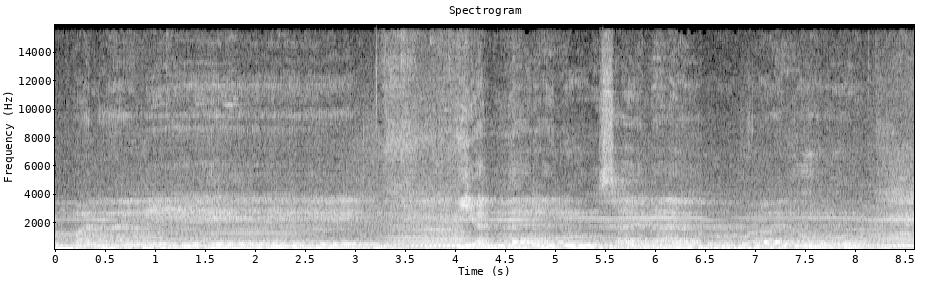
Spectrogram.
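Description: A man singing a Kannada devotional song into a microphone in Carnatic style, holding long notes that slide and step in pitch. A steady drone accompaniment runs beneath the voice.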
